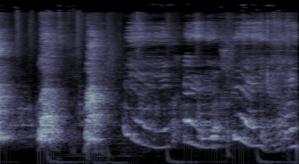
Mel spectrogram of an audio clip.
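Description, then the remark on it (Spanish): Dogs that have detected an intruder bark repeatedly, a couple of sharp broad barks followed by higher, yelping barks in a quick irregular series, loud and dominating the scene. “A ver, aguántenme que los perros han detectado a un enemigo.”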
